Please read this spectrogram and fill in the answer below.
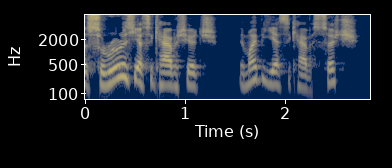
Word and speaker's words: Jasikevičius: It might be Jasikevičius. It might be a softer sound at the end of his name, but Jasikevičius is how I said it when I was younger.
